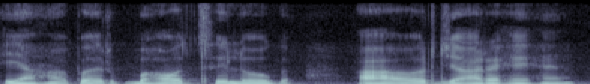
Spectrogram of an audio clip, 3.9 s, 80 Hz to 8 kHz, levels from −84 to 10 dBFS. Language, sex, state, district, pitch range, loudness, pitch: Hindi, male, Jharkhand, Ranchi, 110-120 Hz, -19 LUFS, 115 Hz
